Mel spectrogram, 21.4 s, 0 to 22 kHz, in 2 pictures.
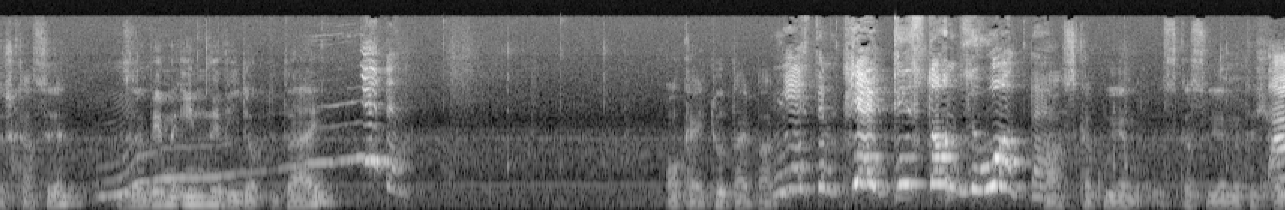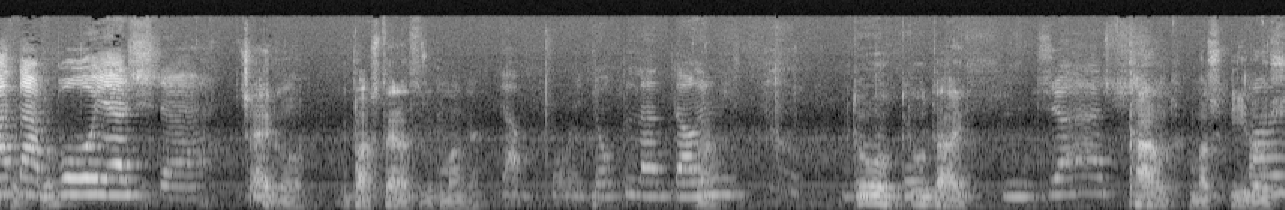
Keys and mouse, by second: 2.8 click, 3.7-4.3 middle drag, 4.7-5.1 shift+middle drag, 6.9 click, 7.9 click, 9.7-10.3 shift+middle drag, 10.8 middle click, 12.4 click, 17.8 d.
